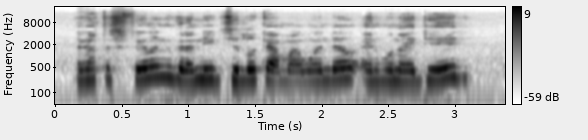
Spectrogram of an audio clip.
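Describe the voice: The clip is plain reading aloud, its intonation fairly even.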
